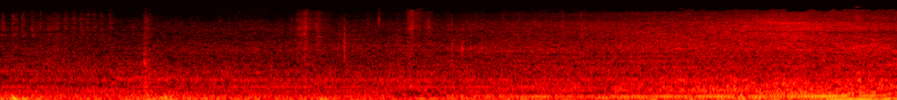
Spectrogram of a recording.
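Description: A road vehicle's engine running on a nearby street, with a low steady hum that grows louder toward the end as it comes closer, over a low rumble of wind on the phone's microphone.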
